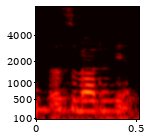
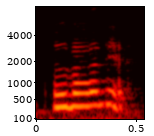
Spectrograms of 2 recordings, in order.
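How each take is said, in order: First: Said in the usual way. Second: Higher, louder comic echo; high squeaky repeat. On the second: Shown as a demonstration. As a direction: squeak the line again for emphasis.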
